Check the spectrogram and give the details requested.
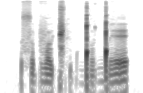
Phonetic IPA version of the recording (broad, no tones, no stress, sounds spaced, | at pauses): s ɔ p v ɒ ʊ̯ ǁʰ ʏ p ɡ͡ǃ ɔ ɡ͡ǃ ɛ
